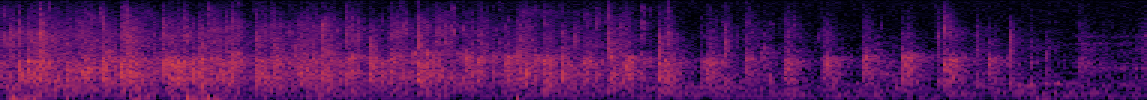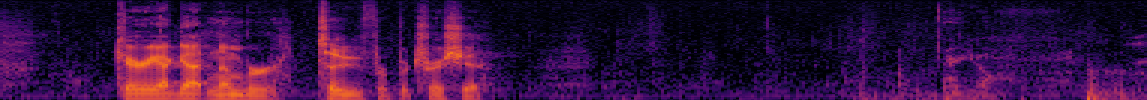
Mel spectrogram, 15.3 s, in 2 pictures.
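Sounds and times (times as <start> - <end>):
audience hand clapping: 0.0 - 7.4
speech: 8.4 - 11.0.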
